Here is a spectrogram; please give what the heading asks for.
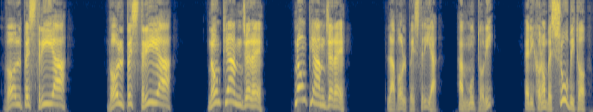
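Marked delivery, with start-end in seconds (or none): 0.0-7.0 higher, louder, slow call across the distance; the dog calling the caged fox, loud and slow. Acted. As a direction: call her name so she hears from afar. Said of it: "la chiamasse a voce alta".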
